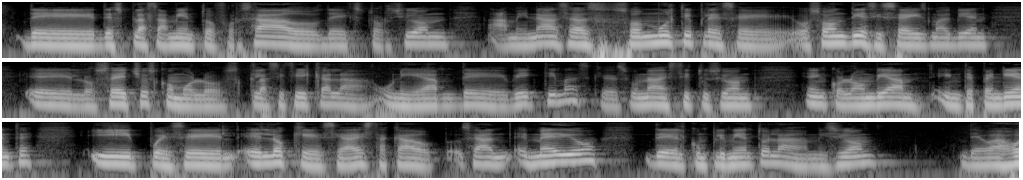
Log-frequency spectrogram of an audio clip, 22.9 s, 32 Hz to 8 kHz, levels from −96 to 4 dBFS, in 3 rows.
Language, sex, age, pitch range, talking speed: Spanish, male, 40-59, 115-135 Hz, 130 wpm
